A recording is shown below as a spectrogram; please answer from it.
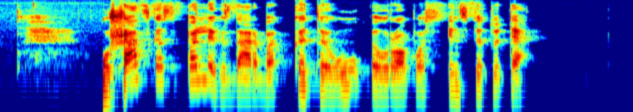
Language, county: Lithuanian, Kaunas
